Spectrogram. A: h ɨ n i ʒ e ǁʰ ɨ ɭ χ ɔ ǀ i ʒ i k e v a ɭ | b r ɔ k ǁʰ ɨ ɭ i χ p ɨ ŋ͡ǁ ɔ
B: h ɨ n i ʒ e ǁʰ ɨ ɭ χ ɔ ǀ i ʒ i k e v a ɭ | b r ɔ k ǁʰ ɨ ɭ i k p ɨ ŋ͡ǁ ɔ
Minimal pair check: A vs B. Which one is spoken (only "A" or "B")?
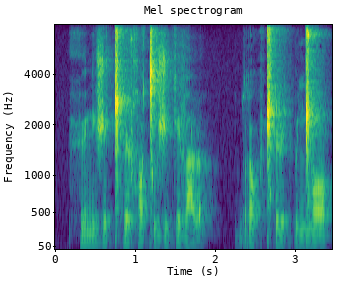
B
